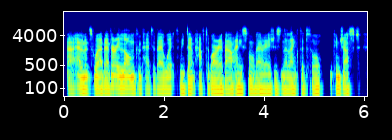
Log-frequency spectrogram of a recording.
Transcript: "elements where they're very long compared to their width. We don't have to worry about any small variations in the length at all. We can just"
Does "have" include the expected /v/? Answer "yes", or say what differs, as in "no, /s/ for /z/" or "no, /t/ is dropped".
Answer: no, /f/ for /v/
